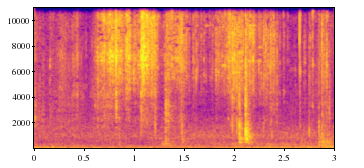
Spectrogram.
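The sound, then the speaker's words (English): Keys jangle and clink in short bursts, with low rumbling handling noise as a car with dogs locked inside is being opened; no talking. “The dogs have been locked in the car for like a half an hour. Okay, here we go. Let's open it.”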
